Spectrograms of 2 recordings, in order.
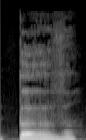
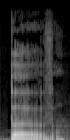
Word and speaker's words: peuvent: Je peux, tu peux, il peut, elle peut, nous pouvons, vous pouvez, ils peuvent, elles peuvent. Okay, as usual, this ending, this ENT ending, you write it, you don't pronounce it. Okay, peuvent, peuvent, peuvent.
